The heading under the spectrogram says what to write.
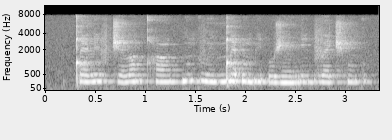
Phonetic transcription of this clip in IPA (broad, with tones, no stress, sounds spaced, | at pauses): ǃ ɛ˨ l i˦˨ v t͡ʃ ɘ˨ l ɔ˦ n qʰ ũ˧ | ɡ ũ˧ k v ĩ˨ ŋ͡ǃ ɛ˦ ʔ ũ˧ b i˦ ʔ u˨ ʒ ĩ˨ r i˧ b v ɛ˦˨ t͡ʃʰ ũ˦ k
